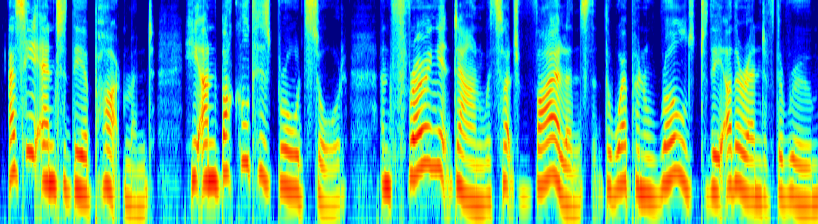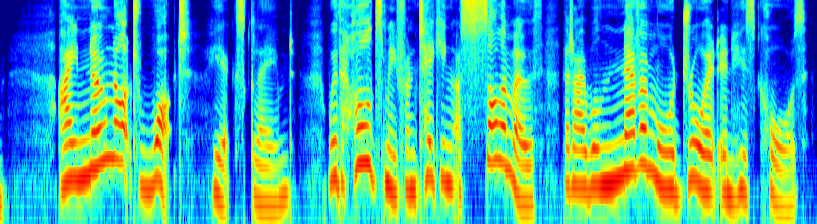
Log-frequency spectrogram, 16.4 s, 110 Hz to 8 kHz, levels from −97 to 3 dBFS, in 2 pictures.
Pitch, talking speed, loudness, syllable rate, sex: 230 Hz, 185 wpm, -18 LUFS, 4.9 syllables/s, female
